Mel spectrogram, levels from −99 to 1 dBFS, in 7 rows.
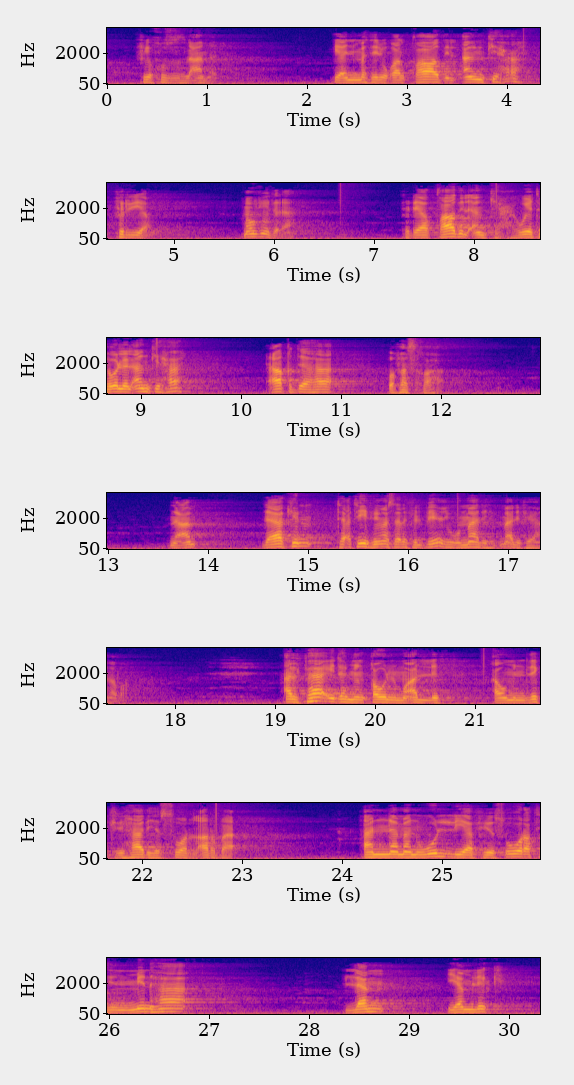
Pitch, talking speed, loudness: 125 Hz, 105 wpm, -23 LUFS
